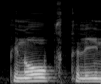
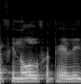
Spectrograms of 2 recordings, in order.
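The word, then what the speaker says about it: phenolphthalein: जो कुछ केमिकल्स हैं, जैसे फिनोफ्थलीन होता है, इसका नाम फिनोफ्थलीन है, फिनोल्फथेलिन नहीं, फिनोफ्थेलिन, पीएच यहाँ बीच में जो है वो साइलेंट है, तो फिनोफ्थलीन।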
